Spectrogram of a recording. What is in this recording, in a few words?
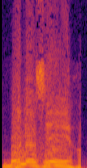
good evening corsican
